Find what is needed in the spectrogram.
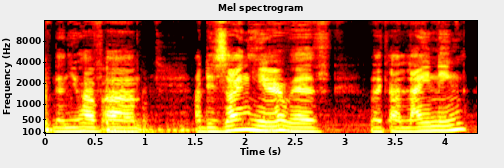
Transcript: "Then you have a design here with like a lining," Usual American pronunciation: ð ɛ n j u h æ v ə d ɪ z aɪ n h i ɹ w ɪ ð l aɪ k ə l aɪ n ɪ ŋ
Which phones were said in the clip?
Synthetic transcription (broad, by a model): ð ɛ n j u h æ v ə d ɪ z aɪ n h i ɹ w ɪ ð l aɪ k ə l aɪ n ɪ ŋ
